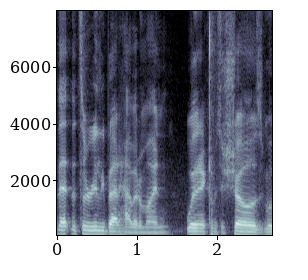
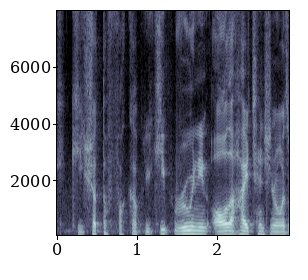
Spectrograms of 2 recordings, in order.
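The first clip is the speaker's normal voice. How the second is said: mock angry, mad, scolding tone. Retelling how a coworker scolded him during a movie: imitating an angry coworker. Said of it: "she was mad".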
